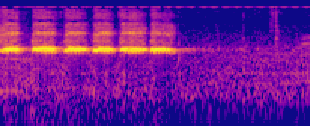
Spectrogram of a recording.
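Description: A whistle blown in six short, quick, evenly spaced high blasts, about five a second, which stop abruptly just over a second in.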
